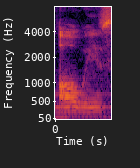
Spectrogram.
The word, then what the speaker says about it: Alvvays: We're starting off with Always, spelled Alvvays. It's pronounced Always, though.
